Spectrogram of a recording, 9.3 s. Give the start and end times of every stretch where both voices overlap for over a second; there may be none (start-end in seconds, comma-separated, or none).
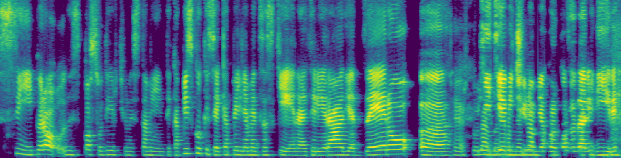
6.5-8.4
